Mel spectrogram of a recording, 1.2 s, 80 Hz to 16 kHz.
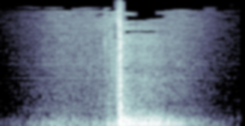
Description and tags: Closing a 64 years old book, hard covered and filled with a very thin kind of paper.
lofi, book, household, percussive, loop, paper, noise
